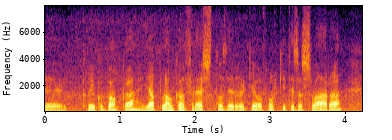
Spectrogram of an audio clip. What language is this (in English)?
Icelandic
